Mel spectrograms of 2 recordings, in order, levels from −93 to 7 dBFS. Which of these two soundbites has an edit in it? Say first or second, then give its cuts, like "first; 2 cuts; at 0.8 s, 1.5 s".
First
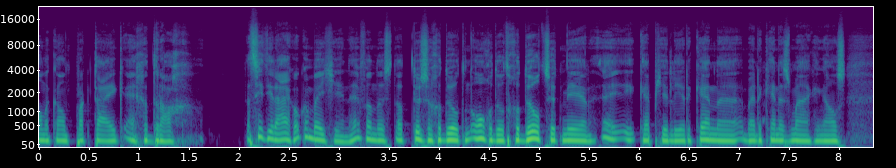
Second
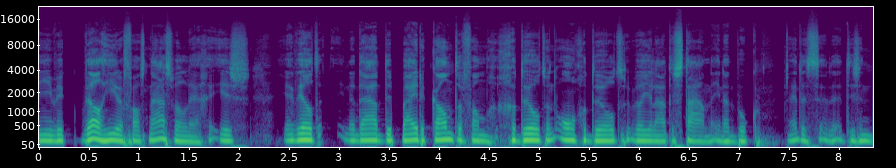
first; 1 cut; at 3.5 s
